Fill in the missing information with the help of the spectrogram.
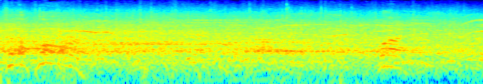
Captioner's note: applause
